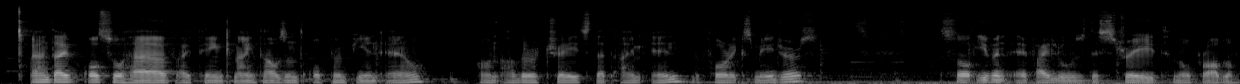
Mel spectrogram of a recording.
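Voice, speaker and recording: With music in the background, a man with a non-native accent speaks fairly slowly in a very deep, low voice and ordinary pitch variation. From Morocco. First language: not English. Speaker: day trader. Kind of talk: live trading stream commentary. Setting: live stream. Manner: halting.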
